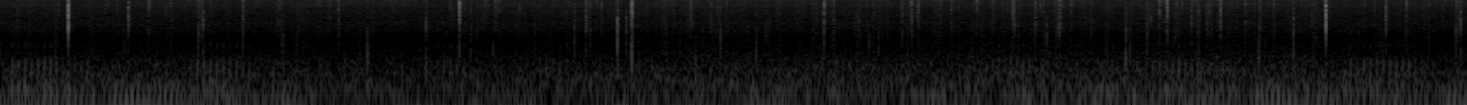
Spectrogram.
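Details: Soft, rough rumbling purr of a cat under a busy crackling fireplace, the fire's dense snaps and clicks nearly as prominent as the purring.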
